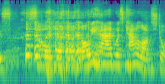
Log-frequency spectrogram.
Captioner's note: women laughing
